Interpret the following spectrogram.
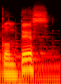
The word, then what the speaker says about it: Contés: Mi nombre es Miguel Contés, con acento en la E, y nos vemos en la próxima.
